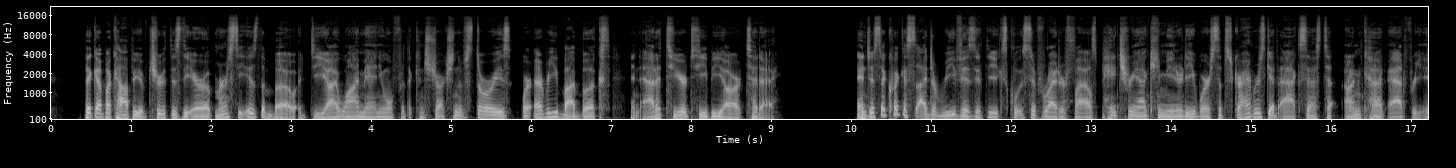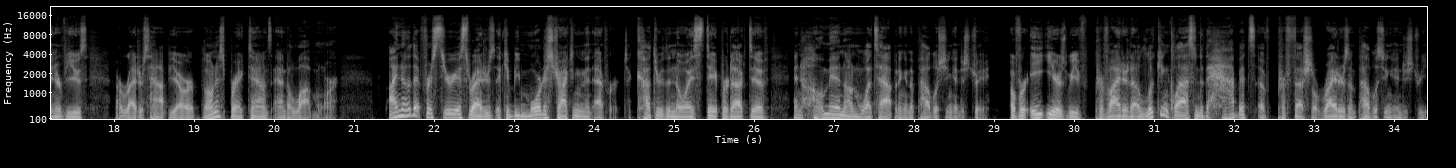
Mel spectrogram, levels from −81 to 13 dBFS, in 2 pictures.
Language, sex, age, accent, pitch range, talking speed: English, male, 40-59, American, 80-110 Hz, 190 wpm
